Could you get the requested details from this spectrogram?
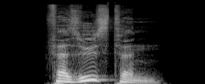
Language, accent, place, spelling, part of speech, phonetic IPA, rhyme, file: German, Germany, Berlin, versüßten, adjective / verb, [fɛɐ̯ˈzyːstn̩], -yːstn̩, De-versüßten.ogg
- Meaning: inflection of versüßen: 1. first/third-person plural preterite 2. first/third-person plural subjunctive II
